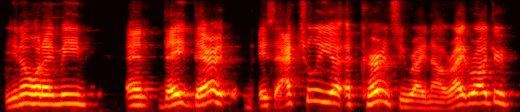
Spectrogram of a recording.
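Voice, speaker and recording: A man's voice: high-pitched, animated, normal speed, fairly bright tone. A man hosting a casual interview who keeps chiming in to agree with his guest. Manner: agreeable, chiming in with short affirmations. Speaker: host.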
